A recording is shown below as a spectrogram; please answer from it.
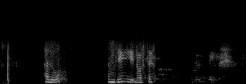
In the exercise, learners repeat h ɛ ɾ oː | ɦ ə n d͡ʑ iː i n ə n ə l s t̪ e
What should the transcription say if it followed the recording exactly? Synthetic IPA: h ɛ l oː | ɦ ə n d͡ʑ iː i n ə m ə s t̪ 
